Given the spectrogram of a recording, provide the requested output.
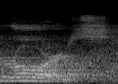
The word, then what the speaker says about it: horrors: That's always good to enunciate that second syllable there. Horrors. If you say Pet Shop of Horrors, people go, what?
